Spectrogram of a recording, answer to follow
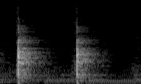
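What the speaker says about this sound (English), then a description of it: "now proceed to finish chopping the rest of your onion" Two sharp knife chops through an onion on a cutting board, spaced about half a second apart, close and clear with no talking.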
